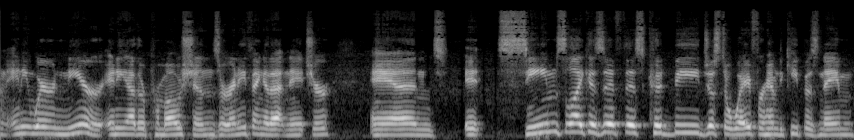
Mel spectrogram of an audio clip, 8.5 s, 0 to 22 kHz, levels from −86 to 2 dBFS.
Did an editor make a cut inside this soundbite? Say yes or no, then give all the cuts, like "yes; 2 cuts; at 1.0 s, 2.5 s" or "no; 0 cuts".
no; 0 cuts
